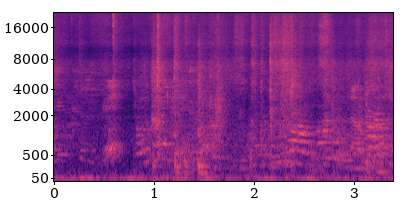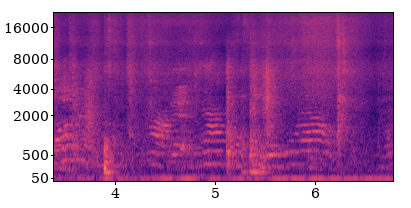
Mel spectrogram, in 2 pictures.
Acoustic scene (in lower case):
crowded indoor space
